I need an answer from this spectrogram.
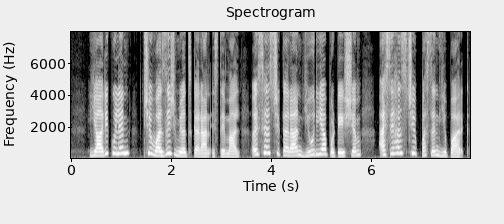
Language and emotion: Kashmiri, neutral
